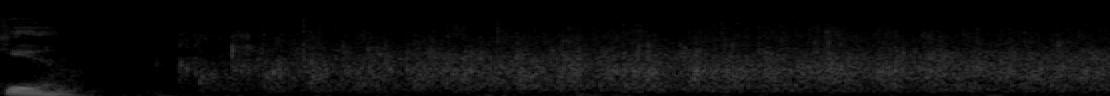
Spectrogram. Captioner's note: applause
